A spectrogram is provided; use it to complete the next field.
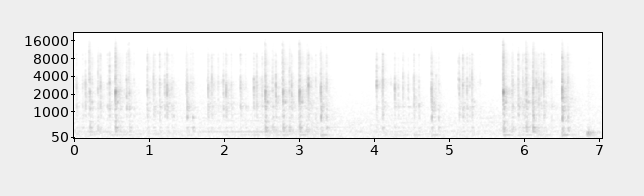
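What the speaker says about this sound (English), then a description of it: "lets you type in a bunch of stuff, and when you're done typing" Fast, uneven bursts of keystrokes on a computer keyboard, close and fairly quiet, with short pauses between flurries of typing at a command line.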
